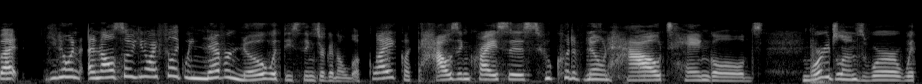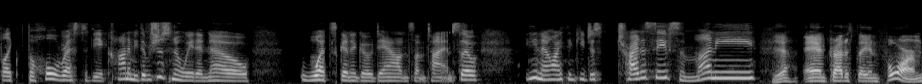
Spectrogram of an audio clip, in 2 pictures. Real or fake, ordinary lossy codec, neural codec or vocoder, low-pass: real; AAC, 32 kbps; none; 7.2 kHz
